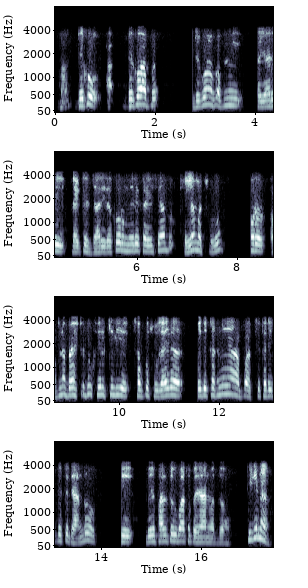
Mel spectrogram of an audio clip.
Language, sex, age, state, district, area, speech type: Hindi, male, 18-30, Rajasthan, Jodhpur, rural, conversation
